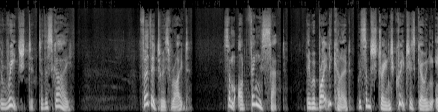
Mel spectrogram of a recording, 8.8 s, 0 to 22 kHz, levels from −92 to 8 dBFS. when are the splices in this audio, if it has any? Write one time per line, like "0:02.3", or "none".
0:06.0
